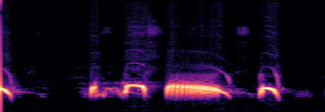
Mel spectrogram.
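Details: Spotted dove cooing in the 'thúc rút bổi' manner meant to rouse decoys: a soft wavering lead-in, a level coo, a long rolling downward coo, and a final short hooked note, recorded close in a quiet setting.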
